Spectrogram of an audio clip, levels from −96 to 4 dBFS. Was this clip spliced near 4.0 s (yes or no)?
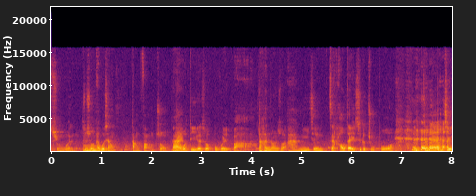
yes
